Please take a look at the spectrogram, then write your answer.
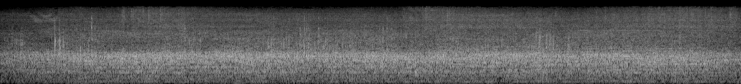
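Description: A Flex 9-gallon HEPA shop vacuum roars steadily while it sucks up garage rocks and dirt, close and loud, with scattered gritty rattles and clicks of debris rushing through the hose.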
